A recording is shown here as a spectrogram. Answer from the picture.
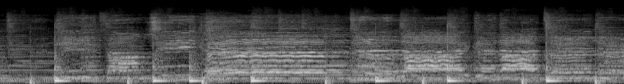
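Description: Gospel song sung by a group of voices in harmony, accompanied by a band with a steady drum beat and bass; the voices come in about a second in.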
